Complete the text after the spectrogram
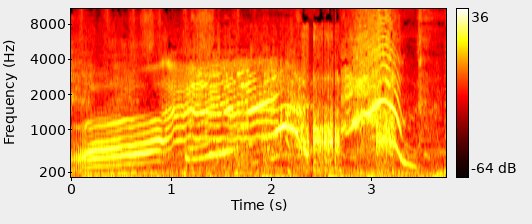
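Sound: group of people screaming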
